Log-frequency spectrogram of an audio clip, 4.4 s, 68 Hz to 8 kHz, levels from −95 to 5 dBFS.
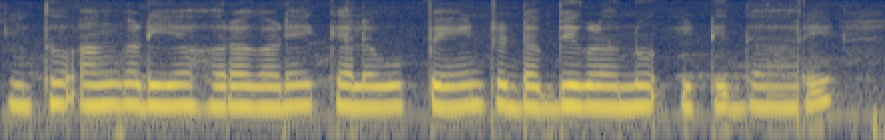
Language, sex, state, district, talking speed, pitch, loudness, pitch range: Kannada, female, Karnataka, Bidar, 95 wpm, 220 Hz, -14 LUFS, 215-225 Hz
